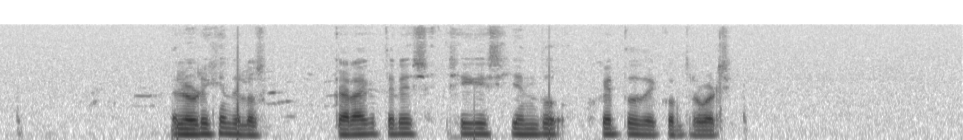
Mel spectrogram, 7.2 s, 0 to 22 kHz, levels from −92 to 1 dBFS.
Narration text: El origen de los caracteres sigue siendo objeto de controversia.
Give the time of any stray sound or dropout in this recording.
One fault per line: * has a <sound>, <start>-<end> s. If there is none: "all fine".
all fine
